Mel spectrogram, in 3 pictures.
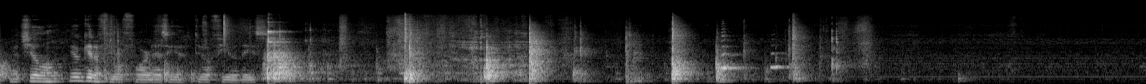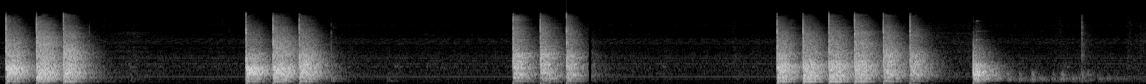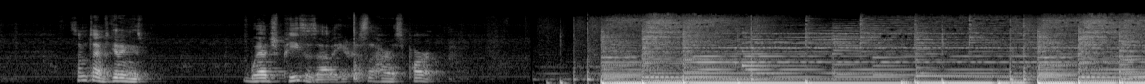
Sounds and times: Speech: 0.1s - 2.7s, 23.6s - 24.5s, 25.4s - 27.4s.

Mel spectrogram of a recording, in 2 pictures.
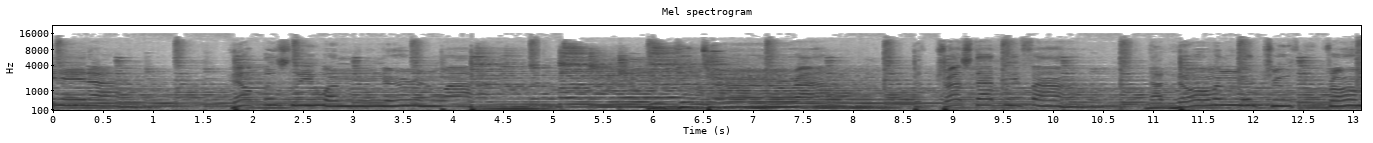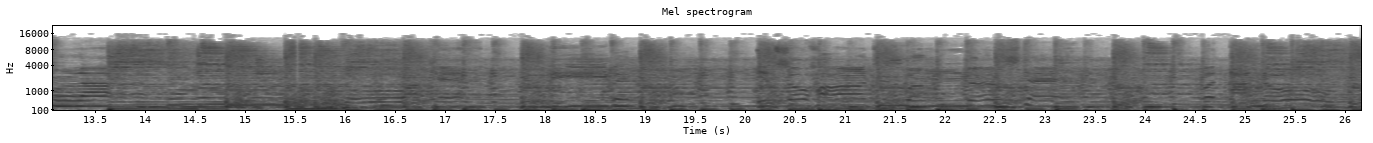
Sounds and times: Male singing: 0.0s - 0.9s, 1.8s - 4.4s, 6.0s - 8.0s, 8.8s - 14.2s, 16.0s - 23.4s, 24.5s - 26.1s
Music: 0.0s - 26.1s.

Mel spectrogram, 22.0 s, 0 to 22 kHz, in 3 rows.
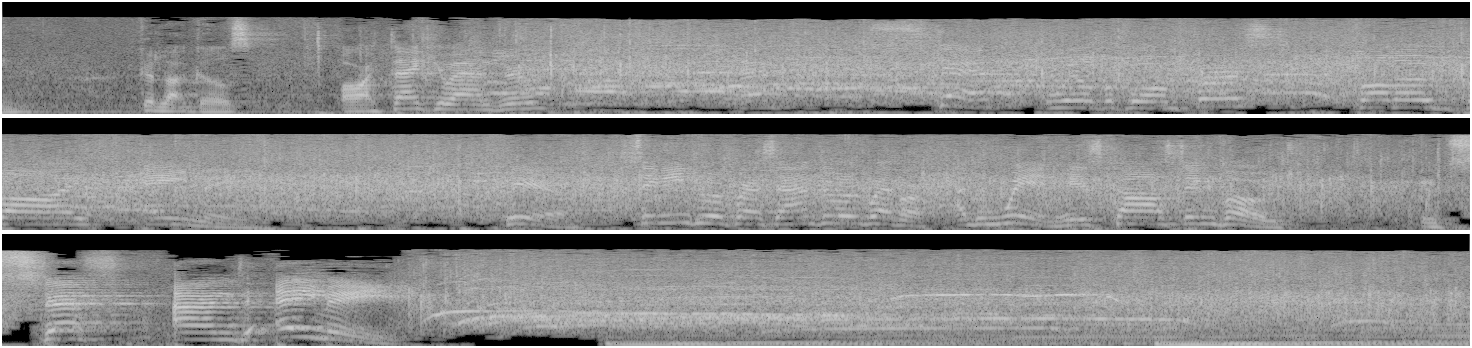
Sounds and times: Speech: 0.0s - 2.8s, 9.9s - 13.8s, 14.4s - 16.7s.

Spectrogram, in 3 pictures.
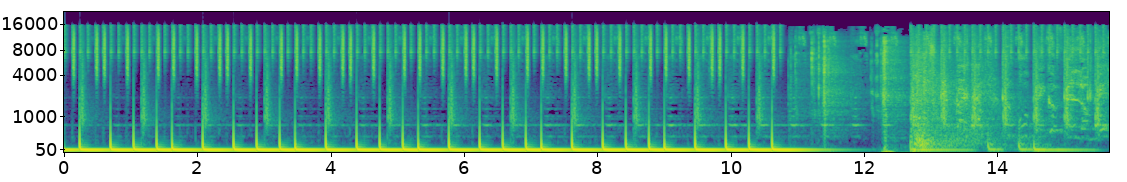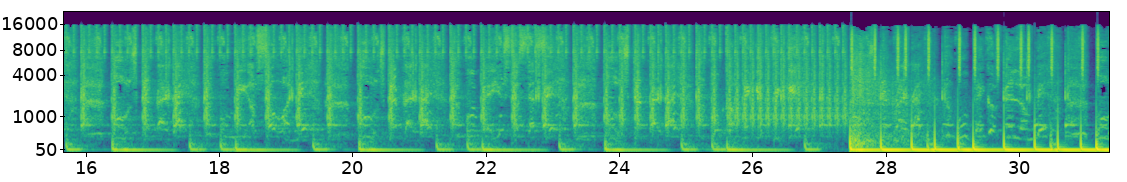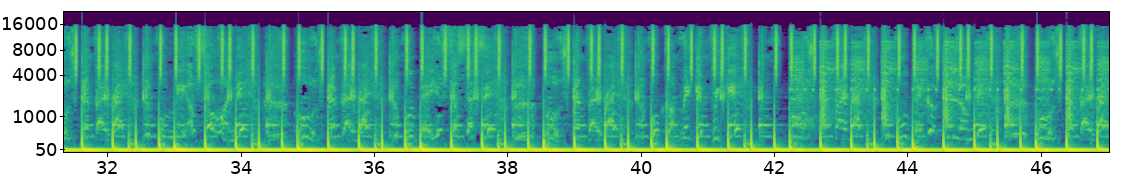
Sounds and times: Music: 0.0s - 47.0s.

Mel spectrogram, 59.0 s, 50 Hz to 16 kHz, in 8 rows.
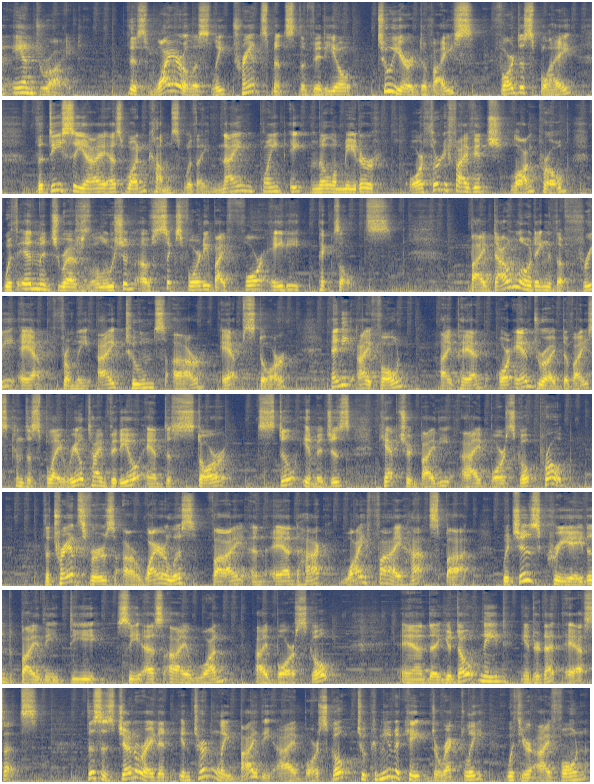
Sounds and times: Speech: 0.0s - 1.0s, 1.6s - 7.2s, 7.8s - 19.7s, 20.6s - 36.7s, 37.4s - 48.4s, 49.2s - 58.9s
Music: 0.0s - 58.9s.

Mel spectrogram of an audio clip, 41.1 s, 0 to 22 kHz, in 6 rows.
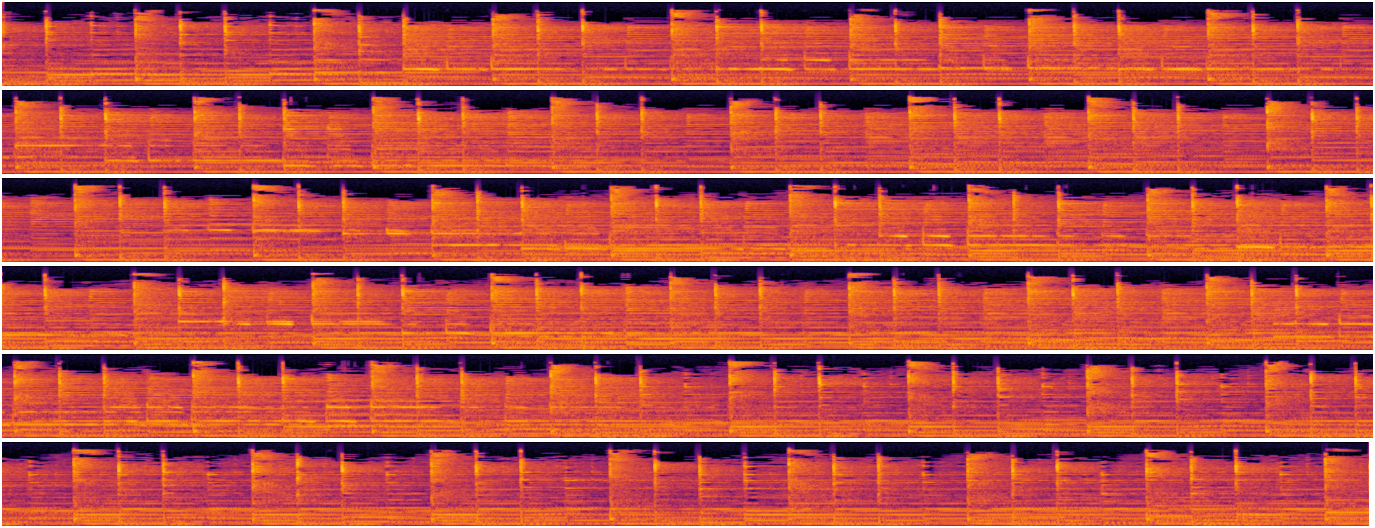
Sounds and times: Music: 0.0s - 41.1s.

